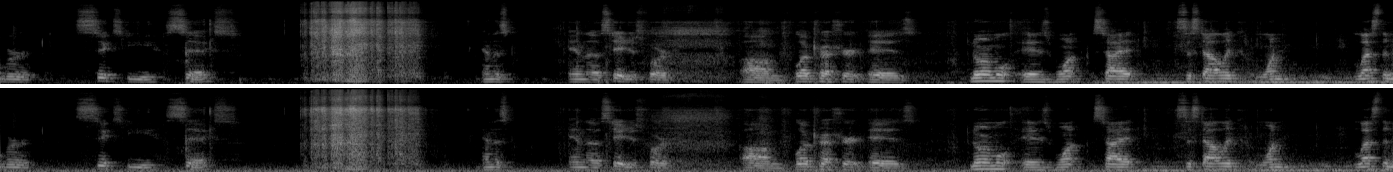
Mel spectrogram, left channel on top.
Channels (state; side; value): noise; right; rumble, 14 dB below the sound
